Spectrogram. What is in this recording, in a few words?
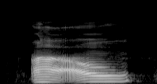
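"kao3", Mandarin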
